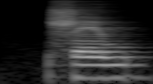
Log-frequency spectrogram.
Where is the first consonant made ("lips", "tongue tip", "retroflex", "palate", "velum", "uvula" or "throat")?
retroflex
